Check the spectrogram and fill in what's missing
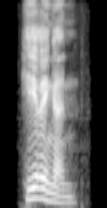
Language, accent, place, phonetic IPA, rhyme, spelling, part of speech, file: German, Germany, Berlin, [ˈheːʁɪŋən], -eːʁɪŋən, Heringen, proper noun / noun, De-Heringen.ogg
- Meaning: dative plural of Hering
